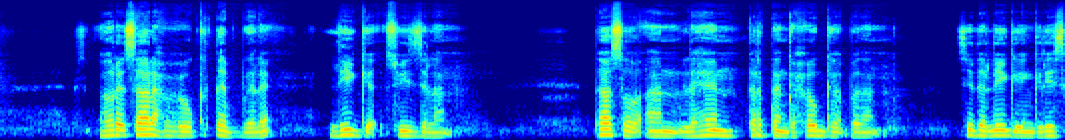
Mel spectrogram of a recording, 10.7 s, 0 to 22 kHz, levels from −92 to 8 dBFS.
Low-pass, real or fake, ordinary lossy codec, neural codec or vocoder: none; fake; none; vocoder, 44.1 kHz, 128 mel bands, Pupu-Vocoder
